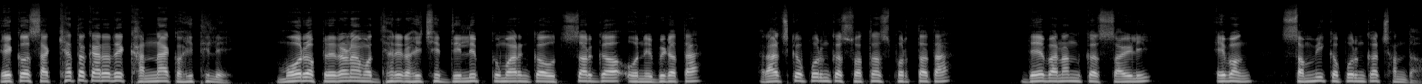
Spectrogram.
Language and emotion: Odia, neutral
